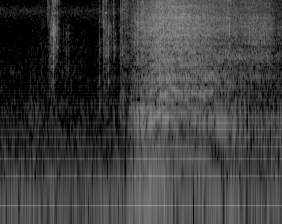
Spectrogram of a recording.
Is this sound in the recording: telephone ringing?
no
